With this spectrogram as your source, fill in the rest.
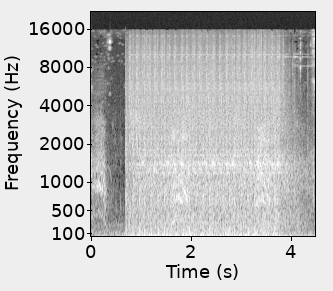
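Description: Sustained automatic gunfire in the video game Fallout 3, a loud, dense burst of rapid shots running for several seconds, starting abruptly after a brief quieter moment.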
